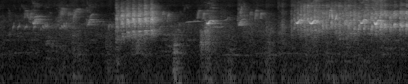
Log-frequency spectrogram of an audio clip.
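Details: Sparrow chicks beg while an adult tries to feed them oversized food; thin scattered chirps give way to loud, harsh, high-pitched bursts of chattering, with a soft rustle in between.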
